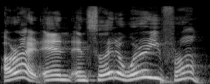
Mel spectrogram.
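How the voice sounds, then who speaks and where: A man's voice: high voice, very animated, brisk, fairly bright tone, a little hiss or hum. A man interviewing a guest in a casual, playful, joking way, often restarting his questions. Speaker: interviewer from the game's team.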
